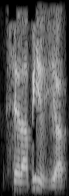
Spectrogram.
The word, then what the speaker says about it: Serapiglia: Serapiglia. It's a southern Italian name. It's half Roman and half Greek.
